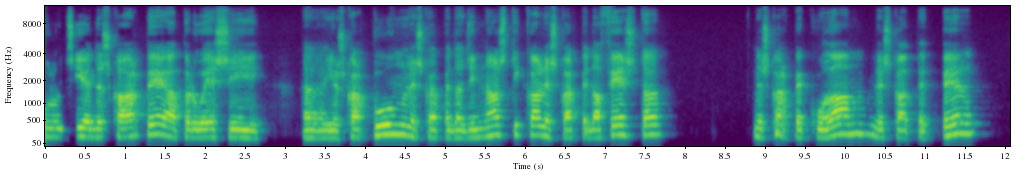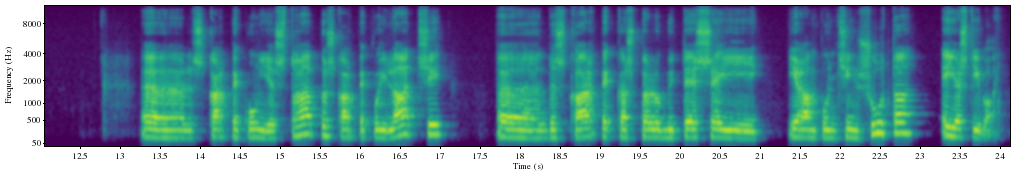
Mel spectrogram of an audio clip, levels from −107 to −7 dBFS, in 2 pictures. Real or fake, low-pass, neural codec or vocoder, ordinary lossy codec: fake; none; vocoder, 24 kHz, 100 mel bands, Vocos; none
